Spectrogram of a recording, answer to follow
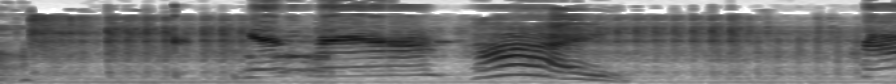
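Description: Phone shooter game sounds: short, rapid bursts of gunfire, with two long wordless voice sounds rising and falling in pitch over them, about a second in and again about halfway.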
